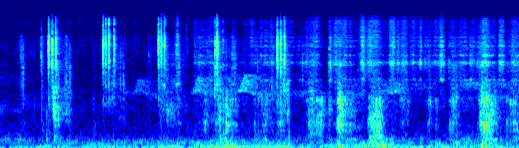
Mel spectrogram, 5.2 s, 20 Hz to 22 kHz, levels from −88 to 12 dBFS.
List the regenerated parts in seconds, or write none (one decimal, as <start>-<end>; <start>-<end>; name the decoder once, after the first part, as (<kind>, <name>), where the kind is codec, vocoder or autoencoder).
none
